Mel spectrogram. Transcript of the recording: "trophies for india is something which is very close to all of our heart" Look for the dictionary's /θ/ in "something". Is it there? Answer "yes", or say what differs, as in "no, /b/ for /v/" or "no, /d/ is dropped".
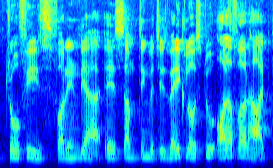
no, /t/ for /θ/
